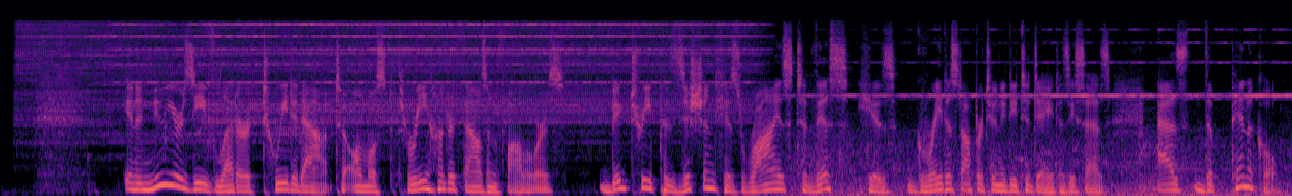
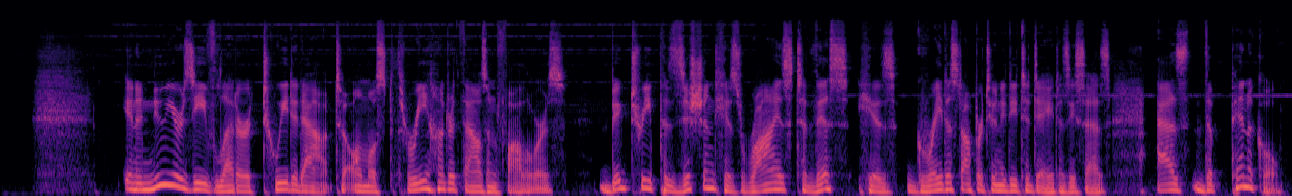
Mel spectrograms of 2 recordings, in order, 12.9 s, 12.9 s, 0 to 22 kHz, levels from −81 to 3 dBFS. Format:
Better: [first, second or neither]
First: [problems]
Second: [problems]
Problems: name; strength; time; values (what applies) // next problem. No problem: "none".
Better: second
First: alarms or sirens; loud; throughout; 5 dB below the speech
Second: alarms or sirens; faint; throughout; 30 dB below the speech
